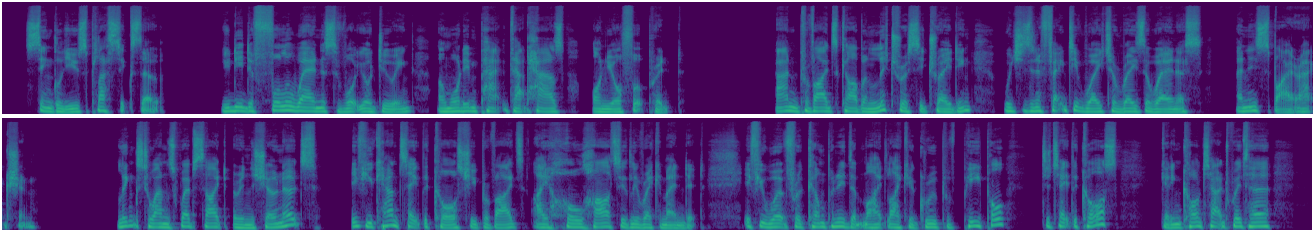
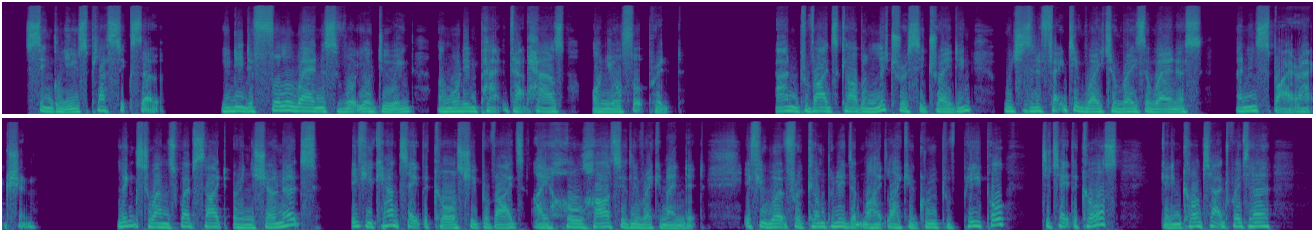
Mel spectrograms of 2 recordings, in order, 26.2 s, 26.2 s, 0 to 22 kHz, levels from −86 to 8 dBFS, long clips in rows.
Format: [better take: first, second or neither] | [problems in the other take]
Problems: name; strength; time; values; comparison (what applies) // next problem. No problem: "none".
first | distortion; slight; 18% of the sound clipped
